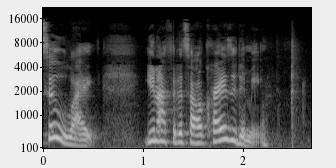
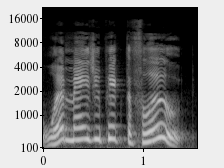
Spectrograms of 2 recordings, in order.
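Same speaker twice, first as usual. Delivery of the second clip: higher-pitched mock disbelief; imitating incredulous dad; 6 semitones higher than usual. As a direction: question the choice like a scoffing dad. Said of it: "why are you saying it like that?".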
